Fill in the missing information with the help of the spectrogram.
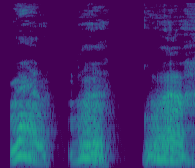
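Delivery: string of short imitated growls; muttered bear growls. A narrator's reading. Old Bear growls along in place of the blessing. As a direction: growl out a bear's grumbled words. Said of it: "Old Bear muttered and growled".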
